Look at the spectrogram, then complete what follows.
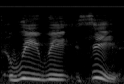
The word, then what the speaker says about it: Oui Si: And it's pronounced we see, I see there.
